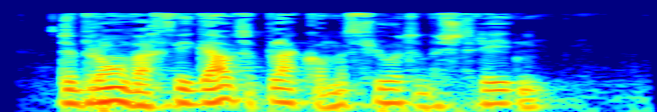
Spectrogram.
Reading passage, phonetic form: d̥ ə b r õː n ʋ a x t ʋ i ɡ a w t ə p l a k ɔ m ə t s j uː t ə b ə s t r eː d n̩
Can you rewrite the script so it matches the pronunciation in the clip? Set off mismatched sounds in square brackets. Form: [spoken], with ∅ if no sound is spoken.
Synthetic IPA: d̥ ə b r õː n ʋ a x t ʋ i ɡ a w t ə p l a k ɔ m ə t [f] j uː t ə b ə s t r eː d n̩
